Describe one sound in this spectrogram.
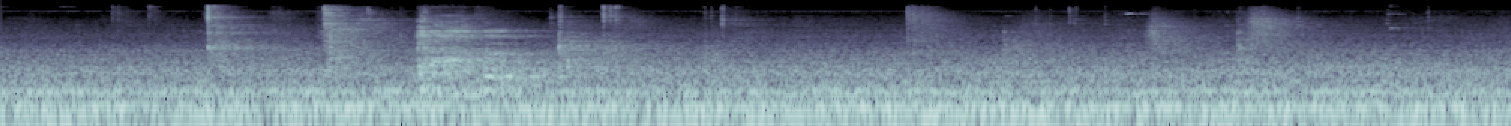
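Metal tools clink and scrape against hot glass.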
